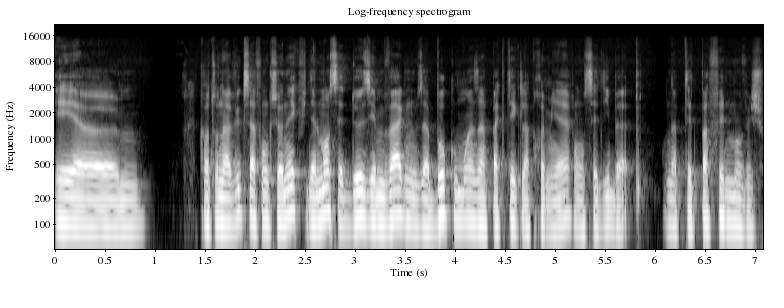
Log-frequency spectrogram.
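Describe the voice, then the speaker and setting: A man's dark, mellow voice, fairly low in pitch with ordinary pitch variation, at a very fast pace. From Belgium, Charleroi region. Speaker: entrepreneur, restaurant chain co-founder. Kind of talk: interview conversation.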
